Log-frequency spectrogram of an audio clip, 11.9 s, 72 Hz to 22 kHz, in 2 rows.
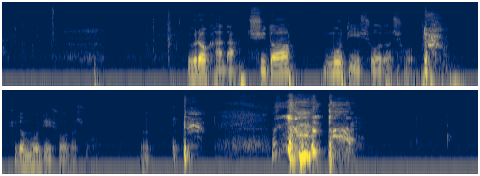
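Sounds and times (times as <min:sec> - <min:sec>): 
speech: 0:02.3 - 0:05.5, 0:06.1 - 0:07.1, 0:07.7 - 0:08.4
person coughing harshly: 0:05.2 - 0:05.7, 0:07.7 - 0:08.6, 0:09.3 - 0:10.5.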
